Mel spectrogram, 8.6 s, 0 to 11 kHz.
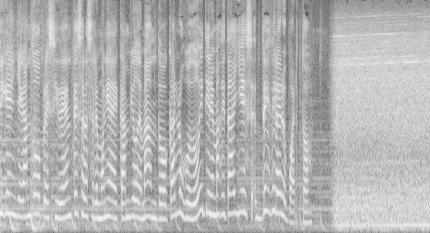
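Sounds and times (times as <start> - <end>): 
speech: 0.2 - 6.8
private jet engines roaring after landing on airport apron: 6.6 - 8.5.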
